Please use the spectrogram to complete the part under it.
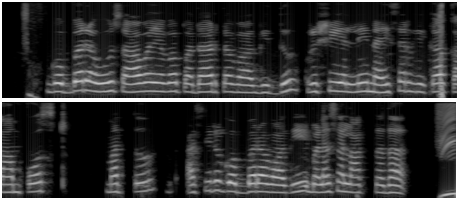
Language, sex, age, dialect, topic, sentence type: Kannada, female, 18-24, Central, agriculture, statement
